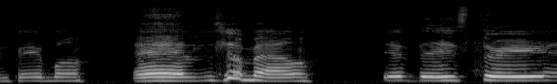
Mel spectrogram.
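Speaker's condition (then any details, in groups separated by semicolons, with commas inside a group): Friedreich's ataxia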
